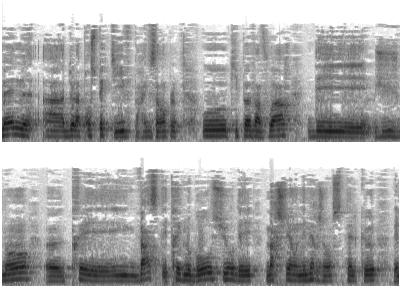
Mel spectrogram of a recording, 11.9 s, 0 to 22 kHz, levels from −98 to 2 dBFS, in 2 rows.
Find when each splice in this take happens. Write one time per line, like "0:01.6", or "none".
0:05.6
